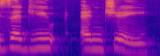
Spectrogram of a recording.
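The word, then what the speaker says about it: Dzung: How do you pronounce that name, Greater London? D Z U N G.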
